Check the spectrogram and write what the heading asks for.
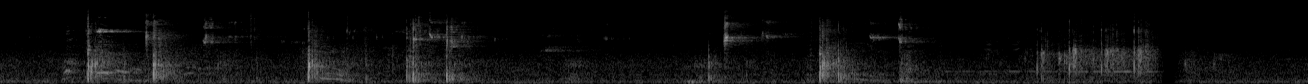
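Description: A tennis rally on a hard court: a series of sharp racket hits and ball bounces, roughly a second apart, with short high squeaks between them.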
